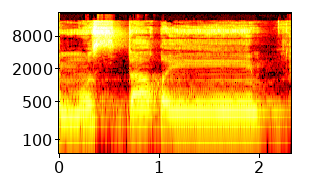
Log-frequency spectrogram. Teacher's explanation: سین کو سیٹی کے ساتھ پڑھیں گے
